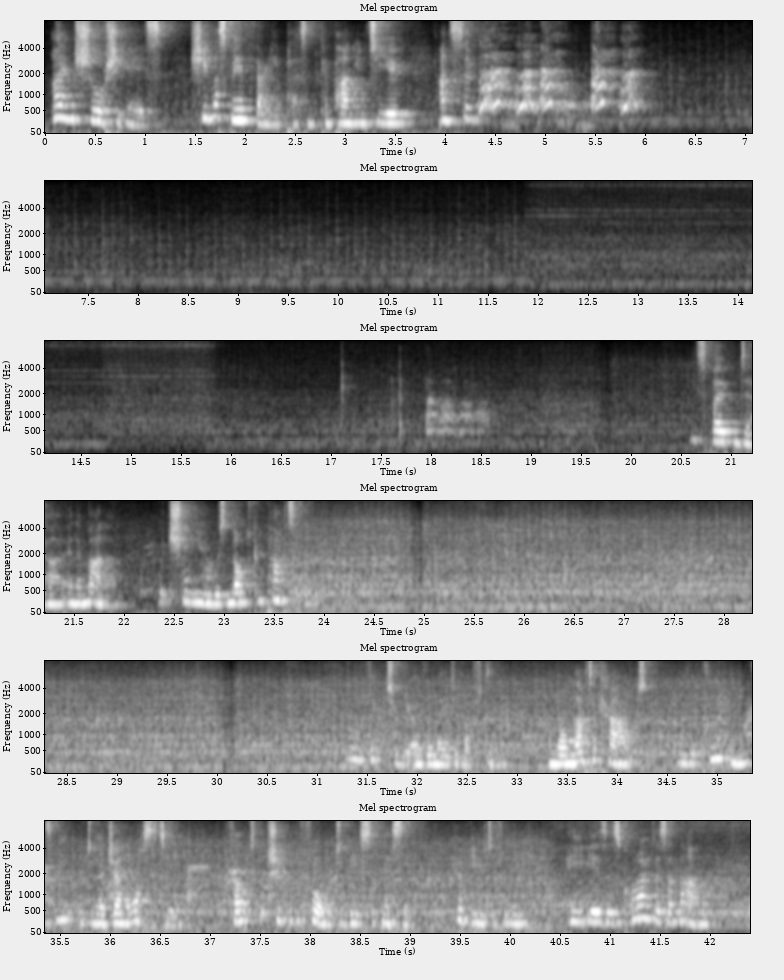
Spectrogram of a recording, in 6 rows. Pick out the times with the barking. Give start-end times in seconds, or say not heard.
4.3-6.0, 17.1-18.6, 22.1-23.7, 35.1-37.9.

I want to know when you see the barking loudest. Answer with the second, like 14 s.
5 s.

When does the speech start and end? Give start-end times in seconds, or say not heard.
0.1-4.3, 20.6-23.9, 31.1-42.3.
